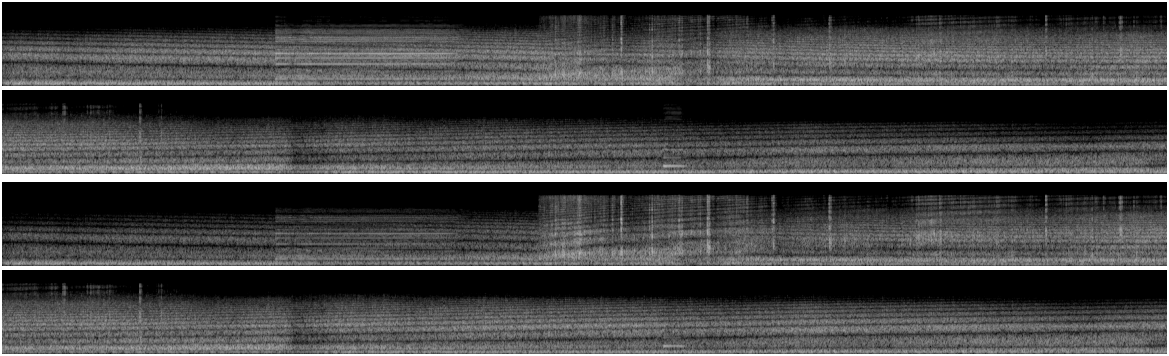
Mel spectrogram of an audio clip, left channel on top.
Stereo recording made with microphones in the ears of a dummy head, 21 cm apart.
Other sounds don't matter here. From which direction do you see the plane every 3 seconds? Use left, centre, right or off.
left, left, left, centre, right, right, right, right.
